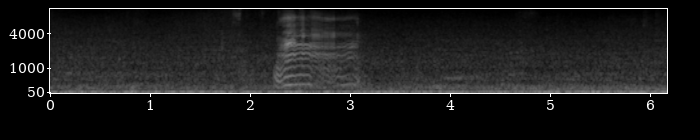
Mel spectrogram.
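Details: Sick stray kitten found in a park, needing medicine and care: a single drawn-out, wavering meow with rich harmonics lasting under a second, over a steady low hum and background noise.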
